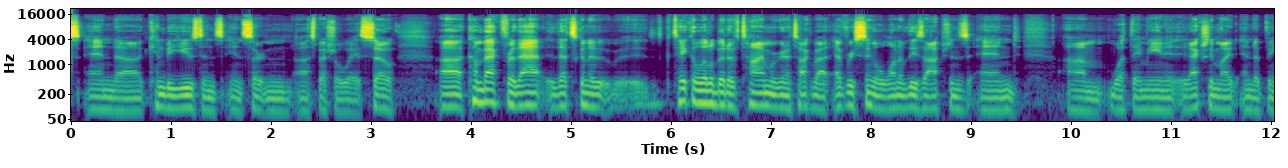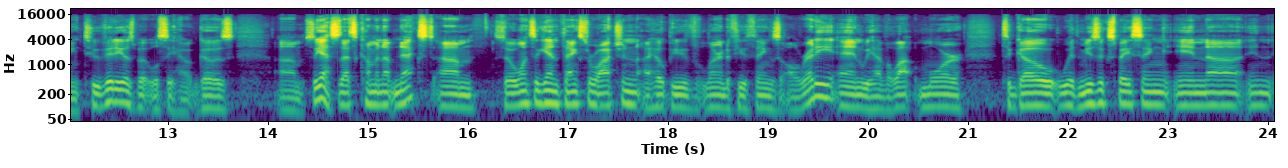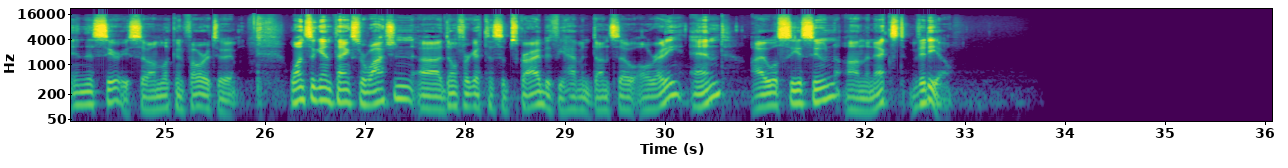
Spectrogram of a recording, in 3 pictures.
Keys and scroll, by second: 31.4 typing.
